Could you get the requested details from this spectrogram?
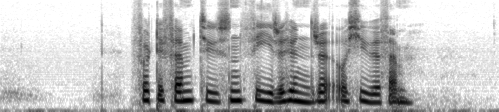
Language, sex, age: Norwegian, female, 24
